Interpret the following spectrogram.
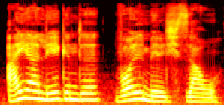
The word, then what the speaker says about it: Eierlegende Wollmilchsau: The word is pronounced Eierlegende Wollmilchsau.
